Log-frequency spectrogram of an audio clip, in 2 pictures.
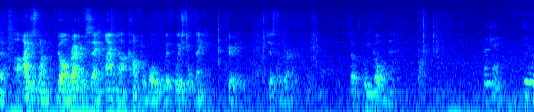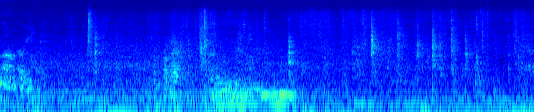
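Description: Men talk in turn around a table, heard from across a quiet room.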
